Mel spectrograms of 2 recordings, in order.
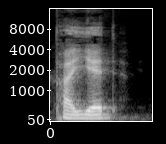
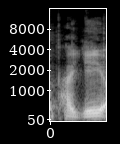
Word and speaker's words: Payet: Ja, also der Franzose an sich schwört Stein und Bein, dass er Paillet ausgesprochen wird, ohne T. Und dann gibt's die La Réunion Fraktion, die irgendwie sagt, ich habe ehrlich gesagt noch nicht mal eine Ahnung, wo La Réunion ist. und dort wird er wohl mit hartem T ausgesprochen, deswegen ist Paillet richtig.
